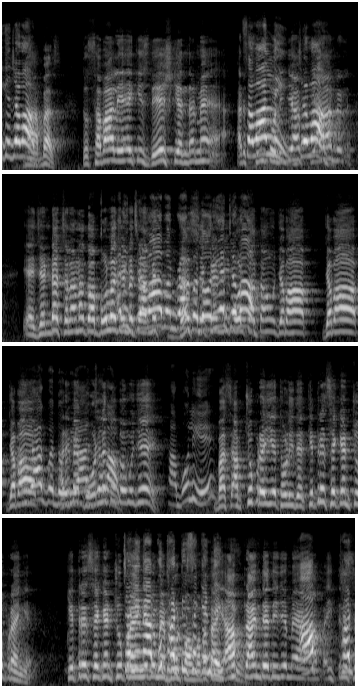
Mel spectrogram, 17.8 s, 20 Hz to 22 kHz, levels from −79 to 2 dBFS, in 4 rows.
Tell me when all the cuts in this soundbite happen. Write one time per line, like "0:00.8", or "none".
none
